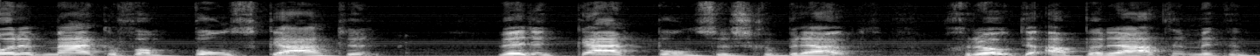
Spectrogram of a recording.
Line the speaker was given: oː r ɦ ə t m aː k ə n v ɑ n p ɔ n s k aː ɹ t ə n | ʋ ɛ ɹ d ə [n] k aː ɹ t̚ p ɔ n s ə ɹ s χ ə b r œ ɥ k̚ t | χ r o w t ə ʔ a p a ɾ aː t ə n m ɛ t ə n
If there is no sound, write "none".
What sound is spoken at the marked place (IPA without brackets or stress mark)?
n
